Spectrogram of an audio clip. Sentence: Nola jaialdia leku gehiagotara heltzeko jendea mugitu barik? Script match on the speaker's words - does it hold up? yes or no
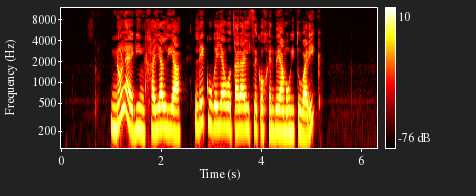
no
